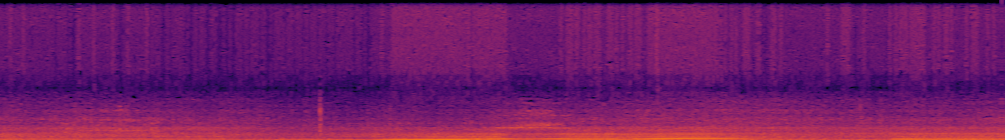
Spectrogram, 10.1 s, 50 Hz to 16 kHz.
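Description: In-cabin sound of a 2019 Corvette Grand Sport's 6.2-litre V8 at track pace, its note rising and falling with the throttle through the corners and loudest about four seconds in, over steady wind and road noise.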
